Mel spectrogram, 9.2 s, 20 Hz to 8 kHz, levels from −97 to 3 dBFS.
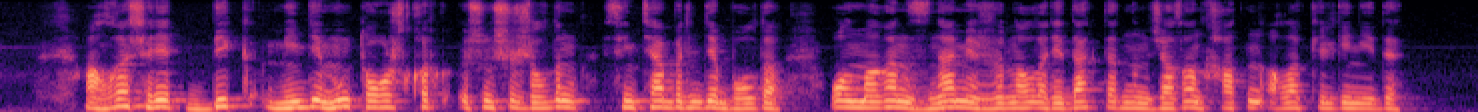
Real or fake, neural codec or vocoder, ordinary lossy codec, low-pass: real; none; none; none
